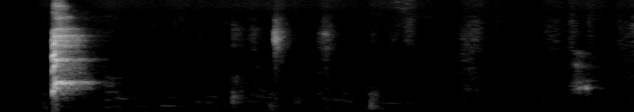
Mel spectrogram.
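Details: Cavalier King Charles Spaniels indoors, four-week-old puppies meeting other household dogs: a single loud, sharp bark opens, followed by scattered soft snuffles and one brief faint squeak near the end.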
